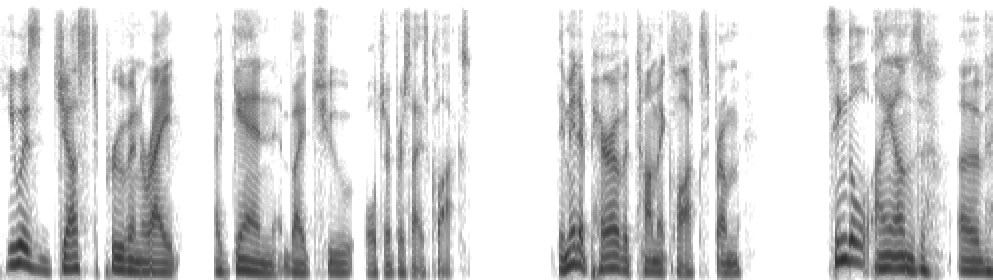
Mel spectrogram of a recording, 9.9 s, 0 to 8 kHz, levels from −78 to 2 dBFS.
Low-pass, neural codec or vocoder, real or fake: 7.2 kHz; vocoder, 44.1 kHz, 128 mel bands every 256 samples, BigVGAN v2; fake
